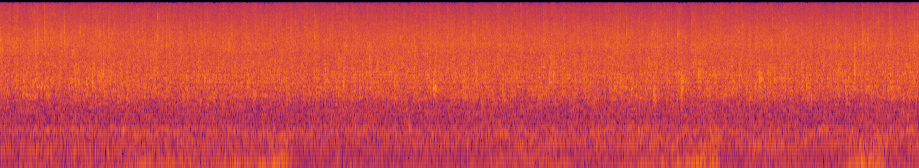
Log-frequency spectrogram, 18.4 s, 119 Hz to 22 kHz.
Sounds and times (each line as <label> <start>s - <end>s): breathing of this concrete well 0.0s - 7.2s
breathing of this concrete well 10.2s - 18.3s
